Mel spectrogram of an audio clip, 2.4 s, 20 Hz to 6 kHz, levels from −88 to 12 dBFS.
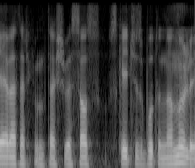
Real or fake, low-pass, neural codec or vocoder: fake; 5.4 kHz; codec, 16 kHz, about 1 kbps, DyCAST, with the encoder's durations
